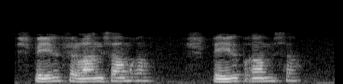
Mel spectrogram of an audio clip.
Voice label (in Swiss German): "speel verlangsaemmere", alsace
